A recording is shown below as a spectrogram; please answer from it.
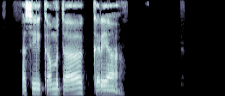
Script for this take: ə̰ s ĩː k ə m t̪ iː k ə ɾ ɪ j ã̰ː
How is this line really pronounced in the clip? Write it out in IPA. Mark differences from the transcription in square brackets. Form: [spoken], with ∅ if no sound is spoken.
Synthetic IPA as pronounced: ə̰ s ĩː k ə m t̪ [aː] k ə ɾ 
